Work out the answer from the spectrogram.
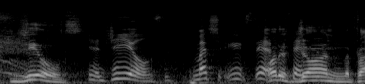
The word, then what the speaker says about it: Geills: your first name please it's g e i l LS and how do you pronounce it it's called JS and it's G you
